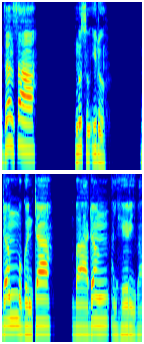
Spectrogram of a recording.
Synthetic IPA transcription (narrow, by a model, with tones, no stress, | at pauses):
zɐ˦˨nsa˦ | mʊ˦su˨ʔɪ˦doː˨ | dɔ˦mːʊ˨ɡʷʊ˨ntaː˦ | ba˨dɔ˦ŋʔa˨lɦeː˦ɾiː˨ba˦ʔ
